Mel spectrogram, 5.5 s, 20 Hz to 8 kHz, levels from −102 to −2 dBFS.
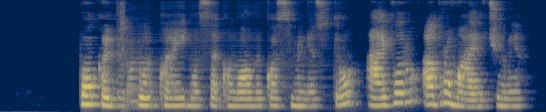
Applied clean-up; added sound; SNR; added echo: neural mask model DeepFilterNet 3.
